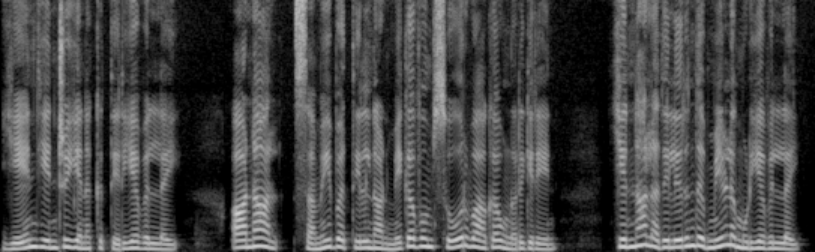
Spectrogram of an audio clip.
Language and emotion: Tamil, sad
